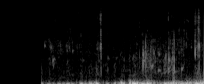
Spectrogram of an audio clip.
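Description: Dead silence for a moment at an edit cut, then river water sloshing and splashing as someone wades and rummages in it, over a low rumble, with a few sharper splashes about a second in.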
